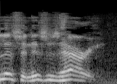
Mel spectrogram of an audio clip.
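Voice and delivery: ordinary talk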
